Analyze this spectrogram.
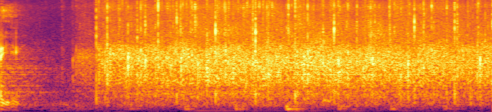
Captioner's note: audience applauding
